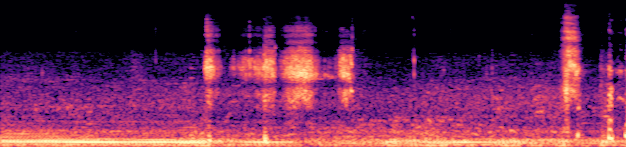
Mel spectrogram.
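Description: Slurping as the meat of a cooked sea snail is sucked out of its cut shell, loud for about a second and a half starting some two seconds in, over a steady low hum.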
